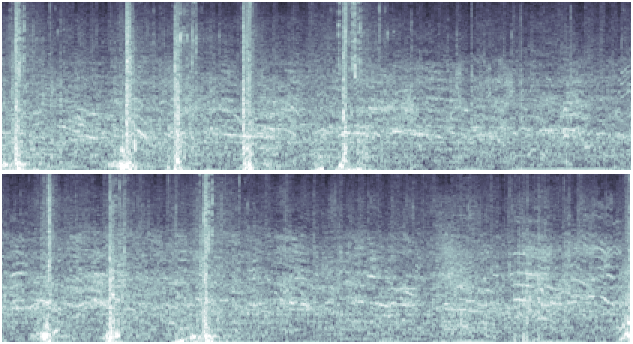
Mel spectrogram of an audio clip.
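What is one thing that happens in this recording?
A crowd of men cheers and shouts throughout.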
